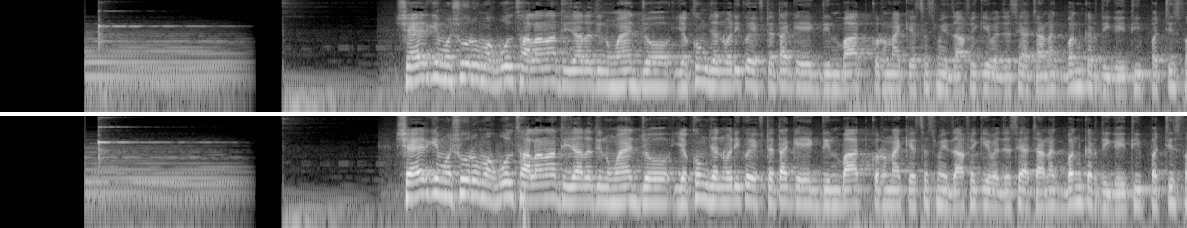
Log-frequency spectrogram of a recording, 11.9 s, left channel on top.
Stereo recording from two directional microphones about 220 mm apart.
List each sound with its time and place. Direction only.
0.8 s music: centre (ahead or behind)
3.9 s a man's voice: 20° right (ahead or behind)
